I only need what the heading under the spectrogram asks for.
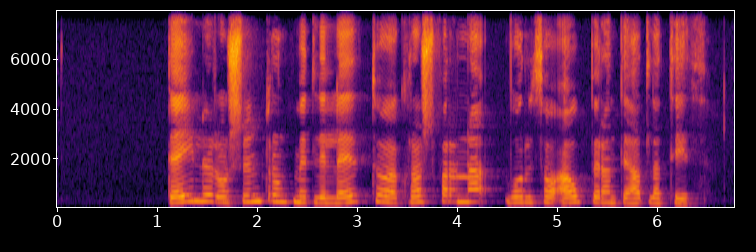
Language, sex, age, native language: Icelandic, female, 50-59, Icelandic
